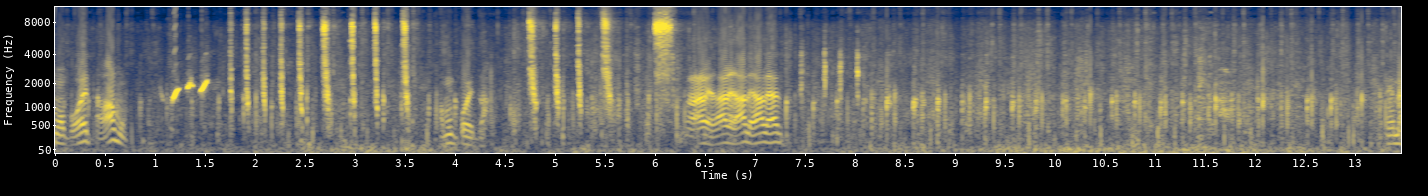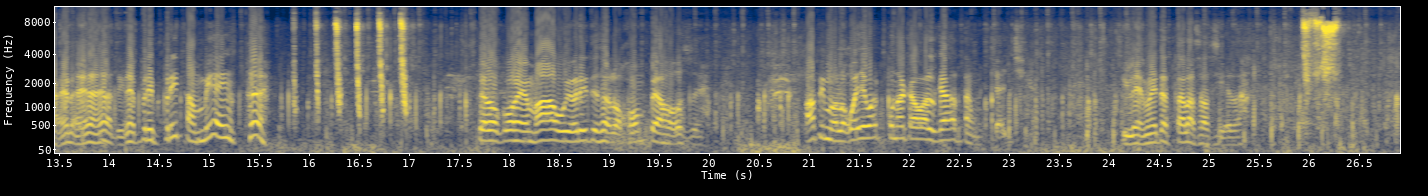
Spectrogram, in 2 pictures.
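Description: Horse hooves clop steadily on pavement.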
